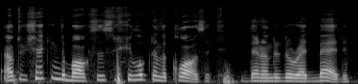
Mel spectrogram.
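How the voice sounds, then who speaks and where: Lively woman reading a story aloud. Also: deep voice, a little fast. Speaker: narrator. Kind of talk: expressive scripted story narration. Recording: music behind the voice.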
